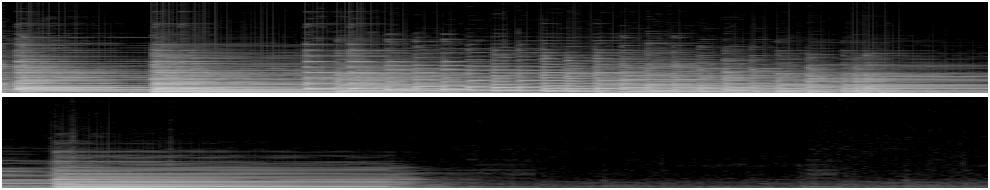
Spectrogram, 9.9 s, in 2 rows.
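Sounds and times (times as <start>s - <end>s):
classical keyboard prelude in E-flat major: 0.0s - 7.4s.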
